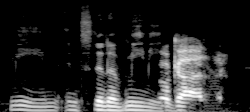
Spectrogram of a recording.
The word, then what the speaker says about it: meme: bring up the fact that Y is meme pronounced meme instead of meaning oh god I actually looked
